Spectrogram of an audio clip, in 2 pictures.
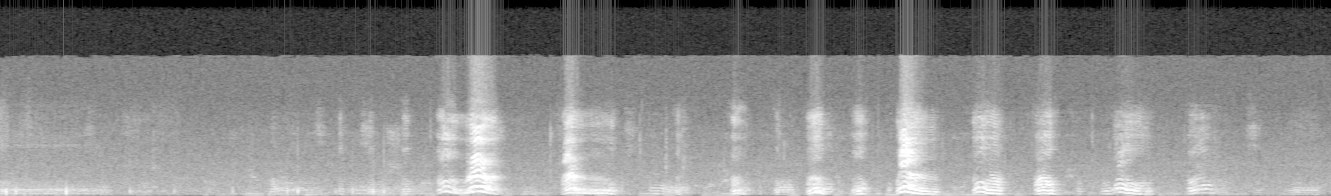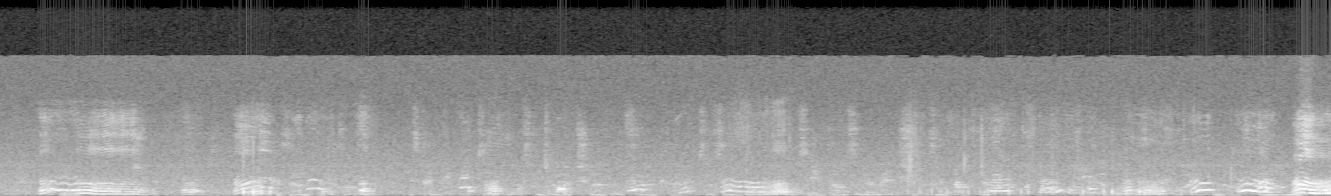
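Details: Litter of Hovawart puppies just over two weeks old, exploring their surroundings, whine and squeal in scattered bursts, louder early on, then fading into quieter intermittent squeaks.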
